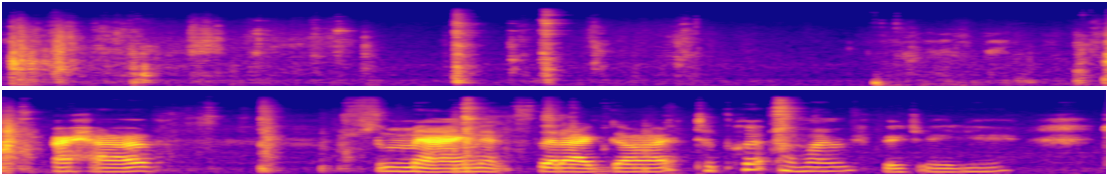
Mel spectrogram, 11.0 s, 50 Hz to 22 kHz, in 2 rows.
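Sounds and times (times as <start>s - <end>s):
woman's voice: 5.8s - 6.4s, 7.3s - 10.7s.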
